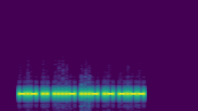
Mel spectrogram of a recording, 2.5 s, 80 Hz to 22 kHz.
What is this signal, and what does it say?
Morse code, heard as a keyed tone, about 53 wpm, 700 Hz. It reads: KI4VAY
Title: USA Call Signs - 6 Characters - 8x Character Spacing - 50wpm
